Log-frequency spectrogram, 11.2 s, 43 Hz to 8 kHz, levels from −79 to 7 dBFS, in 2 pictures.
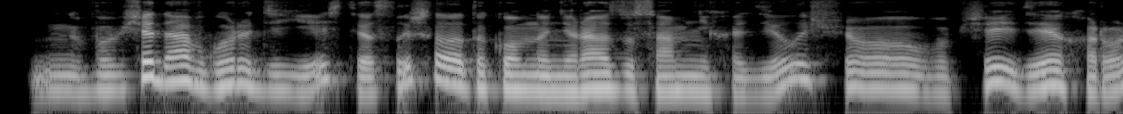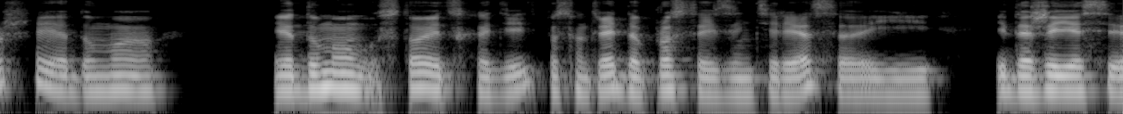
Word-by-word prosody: н 130 -2 -5
вообще, 130 - +3
да, 195 -2 +4
в 155 - -1
городе 150 -3 0
есть. 130 +12 -4
Я 115 - +2
слышал 175 - 0
о 160 - +4
таком, 135 -2 +1
но 130 - +3
ни 125 0 +1
разу 135 0 +3
сам 125 0 -2
не 120 - -2
ходил 120 - -4
ещё. 145 -9 -2
Вообще 140 +9 -2
идея 145 +4 +2
хорошая. 145 +3 -3
Я 125 - +1
думаю 125 +1 -3 0.5
я 130 0 +3
думал, 135 -1 +4
стоит 140 -3 +1
сходить, 120 +3 -4
посмотреть, 125 +2 0
да, 120 - +2
просто 130 -3 -1
из 110 0 -4
интереса. 110 +2 -1
И, 105 0 -5 0.3
и 125 - 0
даже 125 +1 +5
если, 125 -1 +4
130 Hz, 185 wpm, -22 LUFS, 120-145 Hz, 0.5 s, даже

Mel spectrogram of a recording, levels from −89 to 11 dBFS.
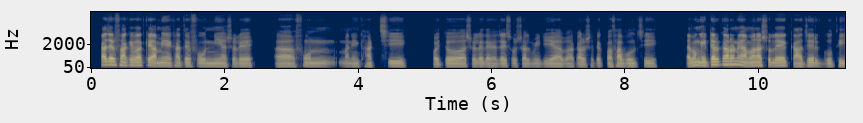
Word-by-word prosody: কাজের 165 +1 +8
ফাঁকে, 150 0 +4
ফাঁকে 145 0 +4
আমি 130 +1 0
এক 120 - -12
হাতে 125 0 0
ফোন 115 -1 -3
নিয়ে 115 -1 -2
আসলে 115 0 -4 0.5
আ - - -1 0.3
ফোন, 125 -2 -4 0.5
মানে, 110 +1 -8 0.2
ঘাঁটছি। 115 0 -6 0.6
হয়তো 105 +2 -3 0.2
আসলে 110 0 -5
দেখা 110 0 -3
যায় 110 -1 -1
সোশ্যাল 105 0 -5
মিডিয়া 110 +1 -4
বা 105 - -6
কারো 105 0 -2
সাথে 110 -1 -9
কথা 115 +2 0
বলছি। 110 0 -4 0.6
এবং 145 - +4
এটার 165 +4 +6
কারণে 175 0 +6
আমার 140 +2 +3
আসলে 135 -1 +1 0.2
কাজের 110 +5 +1 0.2
গতি 115 +2 -4
115 Hz, 165 wpm, -24 LUFS, 110-135 Hz, 0.6 s, কাজের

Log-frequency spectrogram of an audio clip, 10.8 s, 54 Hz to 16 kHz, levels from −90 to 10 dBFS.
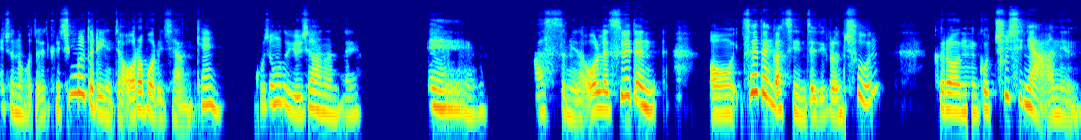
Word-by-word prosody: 해 - - -10
주는 180 -5 -5
거죠. - - -8
그 - - -7
식물들이 350 - +2
이제 145 - -6
얼어 190 - +5
버리지 140 -6 -1
않게. 220 0 -4 0.3
고 - - -9
정도 245 -3 -1
유지하는데 160 -2 -3 0.8
예 195 -5 0 0.6
맞습니다. 165 -4 -6
원래 190 +2 +5
스웨덴 255 - +3 0.5
어 160 +1 +2
스웨덴같이 315 - +5
인제 145 -2 -2
이런 145 0 -2
추운 310 - -1 0.5
그런 180 -2 +2
곳 185 +1 -2
출신이 295 - 0
아닌 150 0 -3
185 Hz, 315 characters per minute, -22 LUFS, 160-230 Hz, 0.8 s, 얼어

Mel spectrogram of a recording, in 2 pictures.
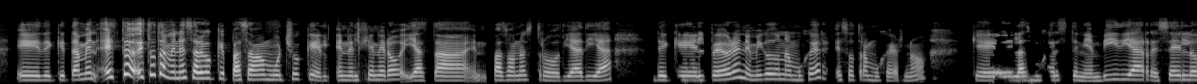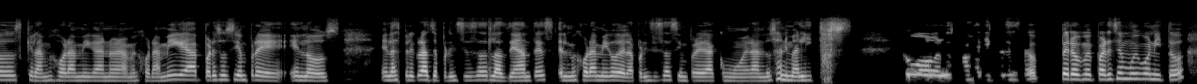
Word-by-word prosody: eh, 200 0 +4
de 200 -1 -2
que 205 - -2
también 225 +6 +3
esto 330 +10 +8
esto 455 - +7
también 410 -12 +4
es 310 +2 +2
algo 285 0 +7
que 265 0 -1
pasaba 225 -1 +4
mucho 220 +2 -3
que 225 - +2
el 185 +1 -6
en 200 0 -1
el 195 0 -1
género 215 +1 -1
y - - -1
hasta 190 0 +2
en - - -11
pasó 205 0 0
nuestro 205 -3 -4
día 190 0 +1
a 190 - +1
día, 195 0 0 0.4
de 200 0 -2
que 200 +1 0
el 200 0 -2
peor 215 +5 +3
enemigo 245 -6 +1
de 245 - 0
una 230 -2 -2
mujer 250 +8 -4
es 205 +1 -9
otra 210 0 -5
mujer, 185 -2 -8
¿no?, 190 +3 -8 0.4
que 185 -1 -1 0.2
las 190 +1 0
mujeres 195 +1 -10
tiene 185 -4 -4
envidia, 220 +5 +1
recelos, 205 +1 -2
que 200 - -8
la 175 - 0
mejor 185 +1 -4
amiga 180 0 -1
no 175 0 -4
era 175 - -1
la - - -3
mejor 180 0 -8
amiga. 210 +2 +2
Por 205 -1 -2
eso 215 0 -3
siempre 205 -5 -1
en 195 0 -3
los 175 -1 -2 0.4
en 195 0 -4
las 200 +1 0
películas 205 +1 +3
de 205 - -3
princesas, 195 +1 -5
las 180 -3 +2
de 175 - -1
antes, 185 +4 0
el 185 - -1
mejor 195 +1 -1
amigo 195 0 0
de 185 -2 +3
la 165 - -1
princesa 180 +4 -6
siempre 180 -1 -3
era 175 0 +2
como 170 -1 -8
eran 175 0 -2
los 180 +8 -5
animalitos, 195 -4 0 0.5
o 225 -2 +1
los - - -4
pajaritos 215 - -11
y - - -10
esto, - - -5 0.2
pero 235 -2 +5
me 235 0 0
parece 235 +3 +1
muy 260 0 -1
bonito 230 -3 -2
200 Hz, 220 wpm, -22 LUFS, 185-220 Hz, 0.5 s, esto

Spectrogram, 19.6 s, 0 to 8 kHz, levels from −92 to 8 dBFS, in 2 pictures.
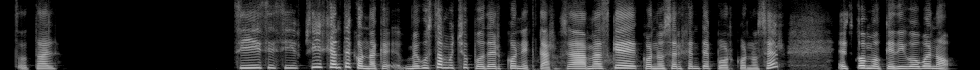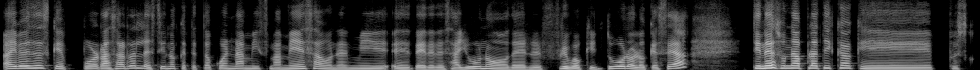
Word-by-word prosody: Total. 200 +2 -4 1.8
Sí, 295 +2 +2
sí, 310 -1 -4
sí, 290 -1 -7
sí, 375 +4 0
gente 365 +1 +4
con 265 - +2
la 210 0 +2
que, 230 +1 -7
me 235 +3 0
gusta 290 +6 +3
mucho 305 +2 -4
poder 225 -2 -1
conectar, 200 -7 -1
o 190 - -23
sea, 215 -1 +5
más 250 +1 +1
que 275 -4 +6
conocer 225 0 -1
gente 245 +2 -3
por 185 -5 -4
conocer, 185 - -2 0.6
es 235 - 0
como 255 -4 +4
que 215 +1 +1
digo, 225 +1 +2
bueno, 230 -6 0 0.3
hay 225 +1 +2
veces 265 +2 +2
que 220 -3 -3
por 205 +1 -4
azar 220 +4 +1
del 270 -1 -3
destino 220 +3 -4
que 190 -3 -9
te 170 - -12
tocó 185 +2 -6
en 195 - -4
la 200 -1 0
misma 195 -1 -6
mesa 210 +4 -1
o 185 - -4
en 175 - -7
el 175 0 -4
mis 190 +1 -3
de 180 -1 -4
de 175 0 0
desayuno 190 +4 -1
o 175 - -3
del 170 -1 -3
free 205 +4 -1
working 185 -2 -2
tour 230 +4 +2
o - - +3
lo 175 -2 -1
que 185 +3 -5
sea, 245 - +2 0.6
tienes 270 +2 +8
una 270 0 +5
plática 275 +1 0
que, 185 -3 -2
pues, 195 -2 -10
215 Hz, 190 wpm, -24 LUFS, 190-255 Hz, 1.8 s, tienes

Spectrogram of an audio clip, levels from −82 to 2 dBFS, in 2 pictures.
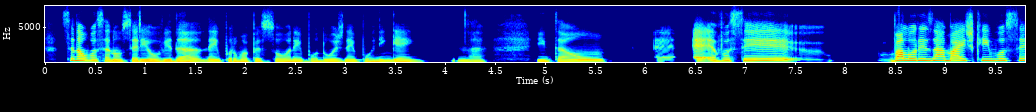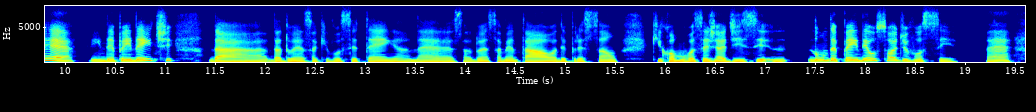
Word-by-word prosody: Senão, 275 -4 +3
você 235 -2 +1
não 215 0 +2
seria 210 -1 +1
ouvida 200 -3 +1
nem 205 +3 -1
por 190 -2 -5
1 190 -1 -1
pessoa, 185 +2 -3
nem 185 -1 -2
por 185 0 -6
2, 200 +2 -2
nem 205 -1 -1
por 190 -1 -6
ninguém, 210 0 -1 0.3
né? 205 0 -5 0.5
Então, 210 +2 0 0.9
é 225 +1 +4
é - - +4
você 250 +1 +3 1.0
valorizar 285 +2 +6
mais 265 +2 +4
quem 285 -2 +1
você 280 +2 0
é, 240 -7 +4
independente 230 +6 +1 0.4
da 185 -5 +1
da 180 +2 -2
doença 180 0 -3
que 175 +1 -13
você 175 0 -5
tenha, 180 -2 -3
né, 185 -1 -3
essa 175 0 -7
doença 190 0 -3
mental, 190 0 +2
a 185 - -1
depressão, 190 +1 -3 0.3
que 215 - -4
como 205 0 +2
você 205 0 0
já 200 0 +2
disse, 200 +1 -3 0.2
não 225 +2 +1
dependeu 245 0 +3
só 250 -2 0
de 235 -1 0
você, 210 -5 -4 0.3
né? 220 +3 0
205 Hz, 150 wpm, -23 LUFS, 190-230 Hz, 1.0 s, valorizar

